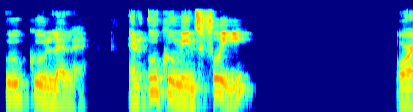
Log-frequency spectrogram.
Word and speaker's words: ukulele: and the name itself is Hawaiian it's it's two different words uh that are still used in Hawaiian today uku so UK KU uku and then l l which sounds similar to almost Spanish pronunciation so it's ukuele and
